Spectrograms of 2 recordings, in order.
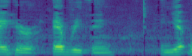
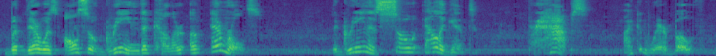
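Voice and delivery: put-on higher girlish voice, fading at the end; a vain girl tempted by more; Ari admiring; 7 semitones higher, 3 dB louder than usual. Ari admiring the green silk.

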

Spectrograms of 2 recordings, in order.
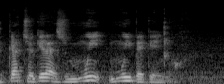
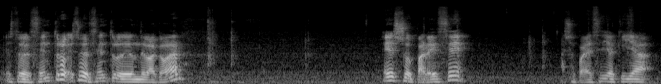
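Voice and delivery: ordinary delivery

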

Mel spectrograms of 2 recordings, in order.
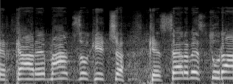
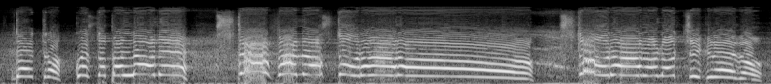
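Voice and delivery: breathless italian goal commentary; 4 semitones higher than usual. Acted. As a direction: explode with joy at the goal. Goal scored in FIFA commentary.

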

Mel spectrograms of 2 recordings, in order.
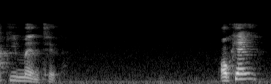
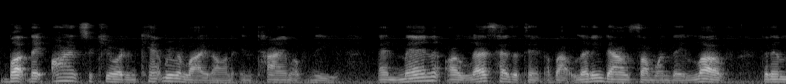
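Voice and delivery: measured, lower reading voice; reading aloud; 7 semitones lower, 4 dB quieter than usual. Acted. Reading The Prince aloud to his audience, measured tone. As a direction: read the passage out steadily.

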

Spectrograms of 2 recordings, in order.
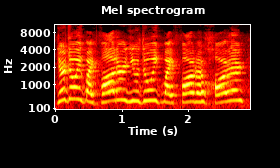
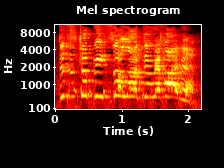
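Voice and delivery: upset outburst; 7 semitones higher, faster than usual. Acted. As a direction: wail about it in a rush. Acted outburst over a character dying.

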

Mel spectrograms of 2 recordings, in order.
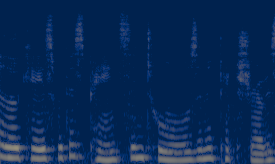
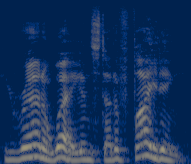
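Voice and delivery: bellowing; 9 dB louder than usual. A narrator's reading. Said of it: "Papa bellowed".

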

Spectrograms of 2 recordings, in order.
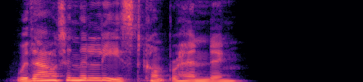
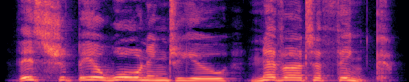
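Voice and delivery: higher, louder stern admonition; severe; 7 semitones higher, 5 dB louder than usual. A narrator's reading. Scarecrow rebuking Jack, severely. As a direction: lay down a firm warning. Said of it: "returned the Scarecrow severely".

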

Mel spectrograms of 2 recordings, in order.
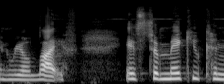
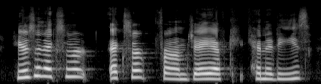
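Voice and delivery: ordinary talk

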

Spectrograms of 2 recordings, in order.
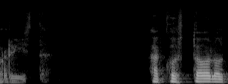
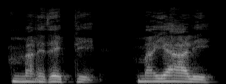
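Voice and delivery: panting curse; 3 semitones higher, 5 dB louder, slower than usual. A narrator's reading. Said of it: "ansimò Lara".

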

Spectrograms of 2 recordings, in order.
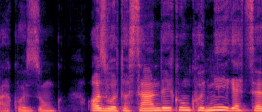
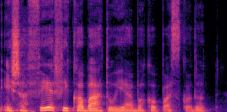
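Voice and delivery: usual speaking voice

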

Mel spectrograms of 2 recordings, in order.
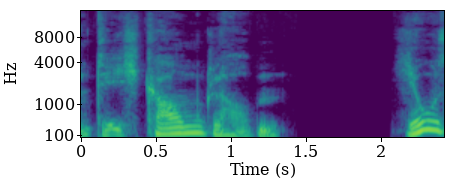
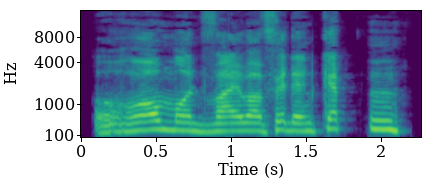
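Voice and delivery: much higher squawky parrot voice; croaking parrot; 7 semitones higher than usual. A narrator's reading. Cheeky parrot squawks about the captain, high croak. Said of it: "krächzte Störtebeker".

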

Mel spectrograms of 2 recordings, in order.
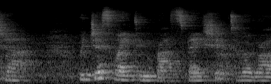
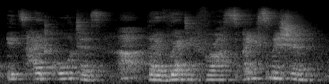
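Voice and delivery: normal talking voice

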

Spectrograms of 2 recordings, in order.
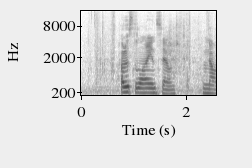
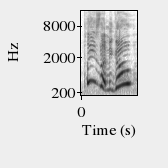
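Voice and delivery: very high, loud squeaky plea; begging mouse; 15 dB louder than usual. Acted. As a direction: squeak and beg. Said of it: "Mouse begged".

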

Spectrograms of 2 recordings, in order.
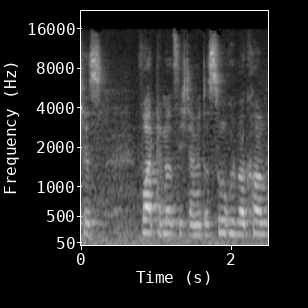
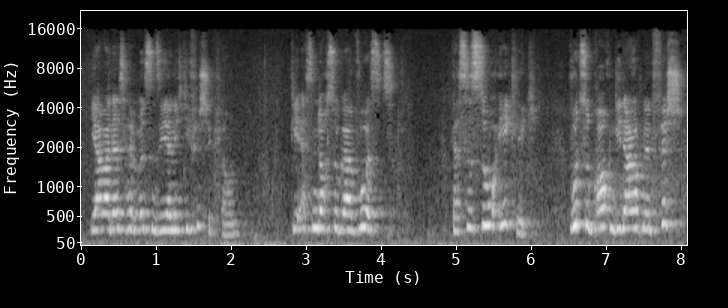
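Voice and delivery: raised, loud complaining; higher-pitched indignant objection; indignant protest; 6 semitones higher, 5 dB louder than usual. A narrator's reading. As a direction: argue back, appalled. Penguin protests in quarrel.

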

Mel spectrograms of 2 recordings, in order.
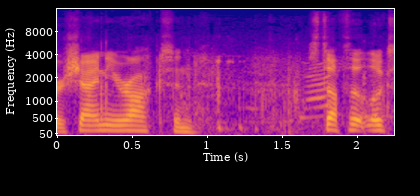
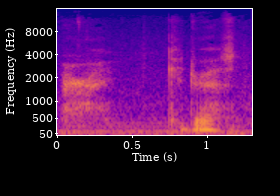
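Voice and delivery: whispering; 13 dB quieter than usual. Real, not acted. Quiet morning, others sleeping.

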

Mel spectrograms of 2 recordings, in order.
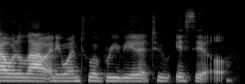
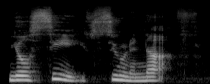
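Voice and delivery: slow mysterious Elendil; much slower than usual. Retold or imitated. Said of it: "And Elendil is like".

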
